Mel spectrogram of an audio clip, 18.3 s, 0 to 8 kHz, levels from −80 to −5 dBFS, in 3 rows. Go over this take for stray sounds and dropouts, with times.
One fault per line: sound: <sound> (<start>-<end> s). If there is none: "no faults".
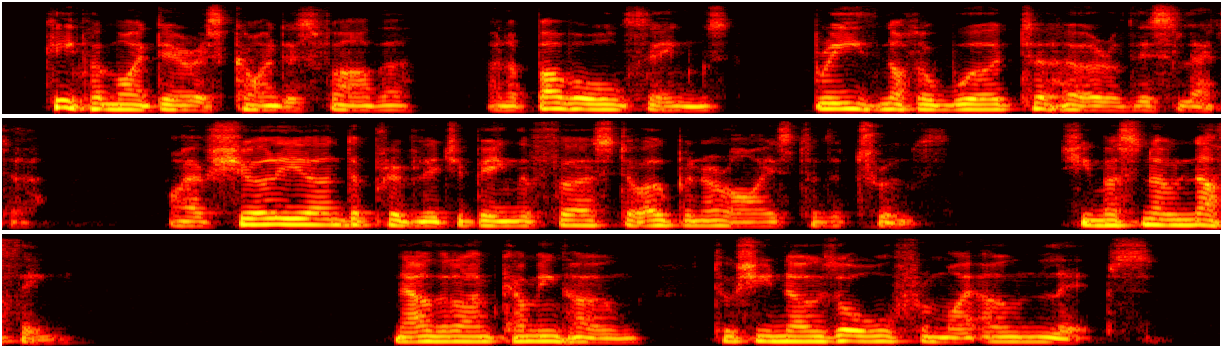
no faults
